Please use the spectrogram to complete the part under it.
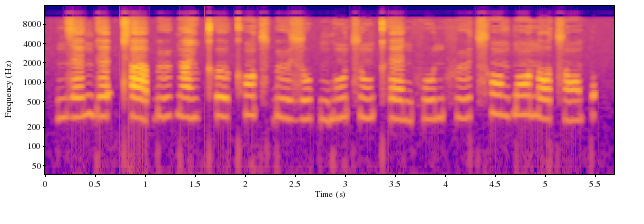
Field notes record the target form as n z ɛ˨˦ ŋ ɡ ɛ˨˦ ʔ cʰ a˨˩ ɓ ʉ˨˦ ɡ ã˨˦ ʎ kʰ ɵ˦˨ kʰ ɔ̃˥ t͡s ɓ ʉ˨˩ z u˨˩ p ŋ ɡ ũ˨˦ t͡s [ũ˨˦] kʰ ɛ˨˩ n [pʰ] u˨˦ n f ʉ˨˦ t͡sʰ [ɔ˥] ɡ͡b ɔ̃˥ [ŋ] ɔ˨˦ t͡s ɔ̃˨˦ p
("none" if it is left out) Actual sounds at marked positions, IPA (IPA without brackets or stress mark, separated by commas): ũ˨˦, f, ɔ̃˥, n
